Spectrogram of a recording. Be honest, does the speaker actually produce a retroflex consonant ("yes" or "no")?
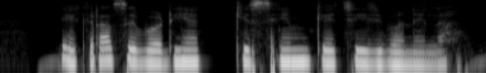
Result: yes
